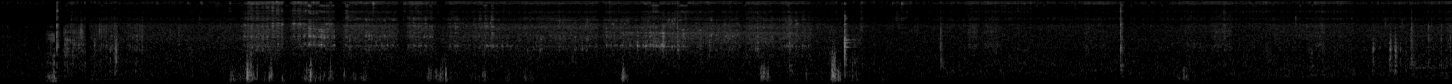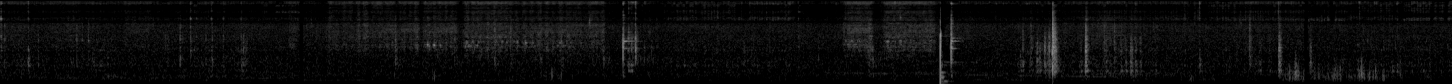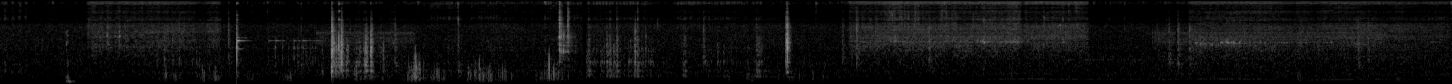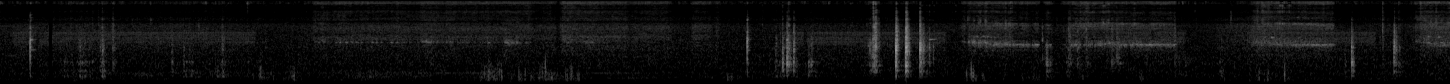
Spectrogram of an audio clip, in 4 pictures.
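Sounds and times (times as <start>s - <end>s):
steady hiss: 0.0s - 58.0s
thin high whine: 51.7s - 57.1s.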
